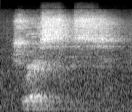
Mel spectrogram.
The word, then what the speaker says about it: dresses: And then the pronunciation changes with an extra syllable. Dresses. Yes, it sounds like it's a repeated, but that's the correct pronunciation.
